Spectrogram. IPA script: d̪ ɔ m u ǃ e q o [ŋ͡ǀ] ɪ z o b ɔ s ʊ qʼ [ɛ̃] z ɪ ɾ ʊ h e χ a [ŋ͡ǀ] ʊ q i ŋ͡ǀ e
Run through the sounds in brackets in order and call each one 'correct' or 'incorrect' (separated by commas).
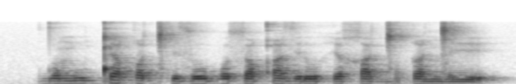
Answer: incorrect, incorrect, incorrect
